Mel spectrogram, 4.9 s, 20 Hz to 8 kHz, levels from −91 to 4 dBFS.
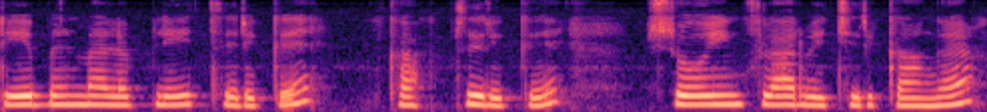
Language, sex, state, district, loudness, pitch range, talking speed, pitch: Tamil, female, Tamil Nadu, Nilgiris, -15 LUFS, 220-240 Hz, 110 wpm, 230 Hz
